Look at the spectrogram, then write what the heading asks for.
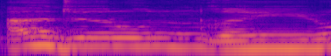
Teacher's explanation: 2 پیش کی تنوین کے بعد غین حروف حلقی میں سے ہے تو یہاں پر اظہار ہوگا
